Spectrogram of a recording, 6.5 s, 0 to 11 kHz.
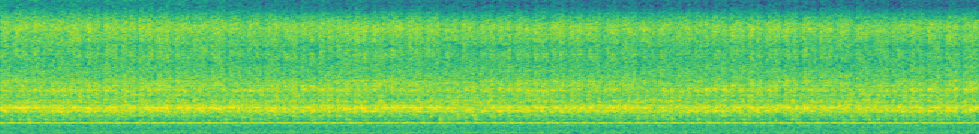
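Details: Belt-driven drill spindle in a very cold shop, drilling 30x30 mm aluminum extrusion: a steady high-pitched squeal holds over the motor noise as the cold belt slips on its pulley while the spindle warms up.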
